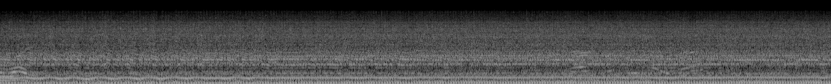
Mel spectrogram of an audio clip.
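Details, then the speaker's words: VW Jetta, P0491 secondary air insufficient flow bank 1, cold start under the car by the air pump: plain steady idle hum without the expected hair-dryer air rush; secondary air pump not running at cold start. "when we start the car we should hear the air pump it should sound kind of like a hair dryer going and we don't hear that air pump in this vehicle"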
